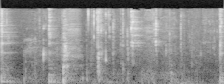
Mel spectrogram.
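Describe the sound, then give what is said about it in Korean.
A fork and knife clink and scrape against a plate as steak is eaten hurriedly, a quick, irregular run of bright, sharp taps. No one speaks over the clatter. “포크를 집어 허겁지겁 스테이크를 먹었다.”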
